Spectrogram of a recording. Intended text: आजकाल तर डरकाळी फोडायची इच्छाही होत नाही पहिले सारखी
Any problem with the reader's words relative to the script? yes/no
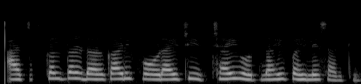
no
